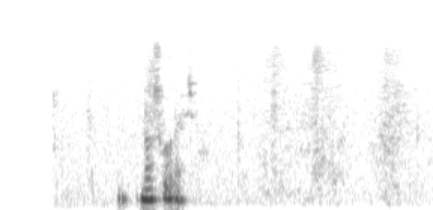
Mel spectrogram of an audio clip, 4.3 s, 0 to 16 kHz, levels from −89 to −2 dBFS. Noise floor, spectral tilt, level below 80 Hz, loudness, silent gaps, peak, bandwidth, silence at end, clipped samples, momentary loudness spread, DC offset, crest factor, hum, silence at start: -73 dBFS; -8 dB/octave; -78 dBFS; -37 LUFS; none; -22 dBFS; 7.4 kHz; 1.15 s; under 0.1%; 27 LU; under 0.1%; 22 dB; none; 1.2 s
